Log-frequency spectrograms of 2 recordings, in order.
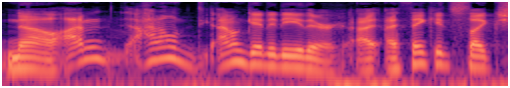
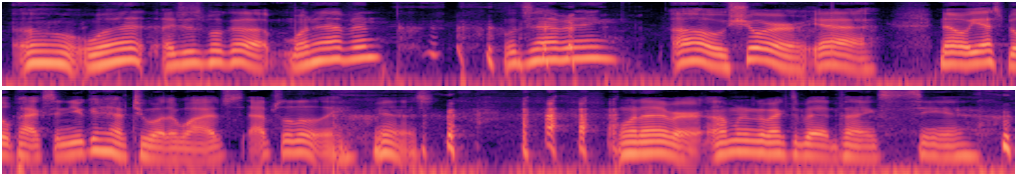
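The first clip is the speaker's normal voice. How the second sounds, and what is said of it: Sleepy Chloe Sevigny impression. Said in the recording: “she looks like she's tired all the time ... That was an excellent Chloe Sevigny impersonation”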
